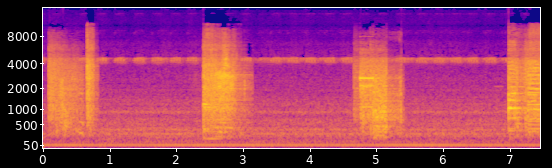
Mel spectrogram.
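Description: Spirit box sweeping through radio stations: four short bursts of static and broken voice fragments, about two and a half seconds apart, one of them taken for the words "He's nice". A faint, evenly pulsing high tone runs underneath.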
